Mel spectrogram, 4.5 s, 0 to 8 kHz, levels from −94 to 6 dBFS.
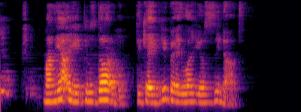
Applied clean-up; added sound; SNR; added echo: neural mask model DeepFilterNet 3.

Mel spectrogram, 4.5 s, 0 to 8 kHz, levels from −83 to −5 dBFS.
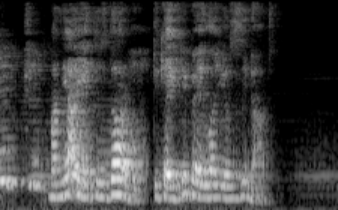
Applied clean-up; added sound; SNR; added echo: neural separator model SepFormer DNS4.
